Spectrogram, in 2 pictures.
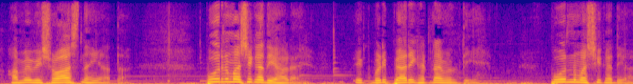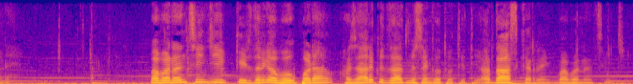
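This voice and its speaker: A man's voice: sits high, brisk, creaky, darkish tone, faint music behind. A man giving a fervent Sikh sermon. He tells a story and keeps calling on the congregation to respond. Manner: fervent storytelling, often leading the congregation in "dhan guru nanak". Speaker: Sikh preacher giving katha. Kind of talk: devotional sermon with call-and-response.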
